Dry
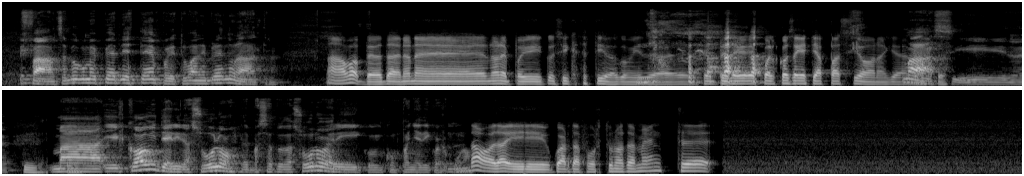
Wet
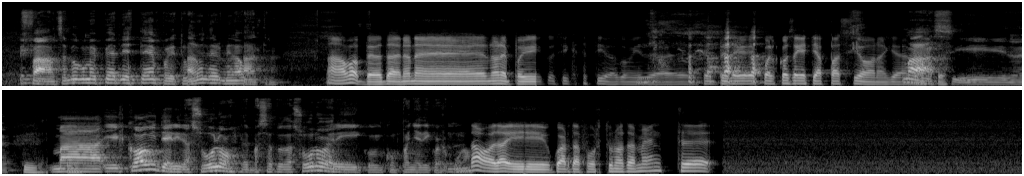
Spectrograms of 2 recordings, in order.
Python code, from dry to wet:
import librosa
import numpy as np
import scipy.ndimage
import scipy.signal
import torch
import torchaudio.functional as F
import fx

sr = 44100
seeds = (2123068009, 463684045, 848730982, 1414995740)

y = fx.bessel_lowpass(x, sr, hz=6300.0, order=6, at=(10.34, 12.01), fade=0.02)
y = fx.edit(y, sr, fx.reverse_span(start_s=1.86, length_s=0.56),
    fx.fade_in_from(start_s=5.34, length_s=3.99, floor_db=-18.5), tone=tone)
